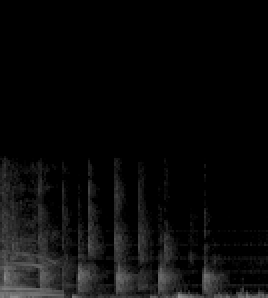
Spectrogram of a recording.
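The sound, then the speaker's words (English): A small comedy-show crowd claps in a steady rhythm for the first comedian, sharp bursts about twice a second, while a voice cheers briefly at the start and murmuring continues underneath. “Clap your hands wildly”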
